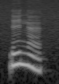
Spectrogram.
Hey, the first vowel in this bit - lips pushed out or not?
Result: no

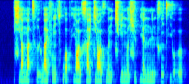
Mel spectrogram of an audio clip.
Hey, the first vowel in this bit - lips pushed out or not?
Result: no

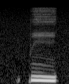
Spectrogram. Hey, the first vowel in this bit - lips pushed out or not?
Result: no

